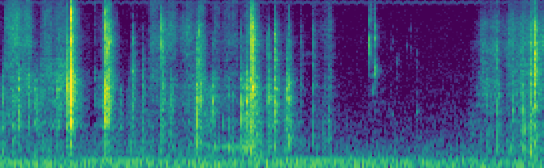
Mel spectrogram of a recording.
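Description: Thin pages of a large, thick yellow paper phonebook lying open on a wooden table are grabbed by fingertips with long nails and flipped over. Each turn makes a crisp, bright papery crackle and rustle that stops almost at once, repeating irregularly over a soft, quiet background.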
